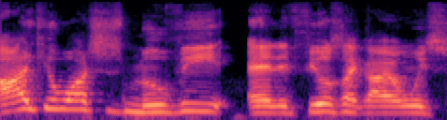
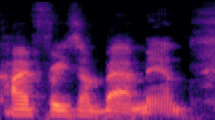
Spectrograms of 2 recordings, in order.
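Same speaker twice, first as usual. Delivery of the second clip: flat, emotionless delivery with zero emotion; 9 semitones lower, 6 dB quieter than usual. Doing an actor's Batman line, said to have no emotion: flat George Clooney impression. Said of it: "He doesn't he has no emotion. He's just like".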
